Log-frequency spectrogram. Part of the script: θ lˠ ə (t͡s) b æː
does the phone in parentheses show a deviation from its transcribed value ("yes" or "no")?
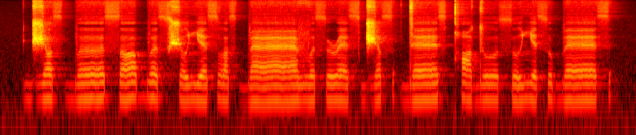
yes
